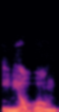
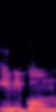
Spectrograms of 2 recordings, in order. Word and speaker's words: Inyobong: far away from home, a lot of people found it difficult to pronounce the name Inyobong. They were now saying Inibong and all sorts of stuff.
